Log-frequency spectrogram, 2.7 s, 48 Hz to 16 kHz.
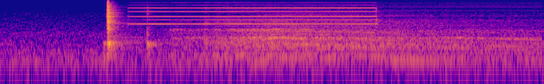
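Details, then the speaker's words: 1986 Carver PM-350 power amplifier at switch-on during repair: single sharp chirp then a soft electronic ring that fades out as the fan ramps up and settles; normal power-up self-check beep, amp working correctly. "that beep on power up that's to let you know everything's working good"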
